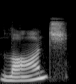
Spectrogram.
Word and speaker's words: launch: But launch is ah, and your jaw has to be much more open and your tongue can be more flat, la. As your jaw opens, so does your tongue stay flat, la.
